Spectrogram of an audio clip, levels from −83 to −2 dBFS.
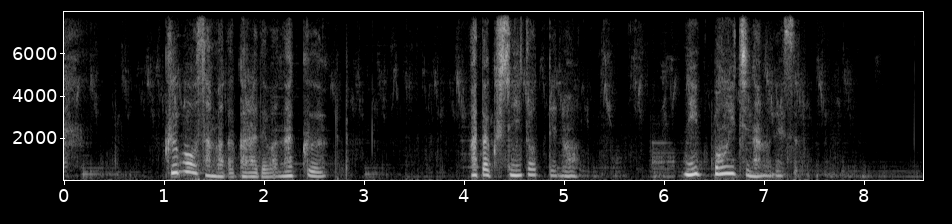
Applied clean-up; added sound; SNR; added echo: neural separator model SepFormer DNS4.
